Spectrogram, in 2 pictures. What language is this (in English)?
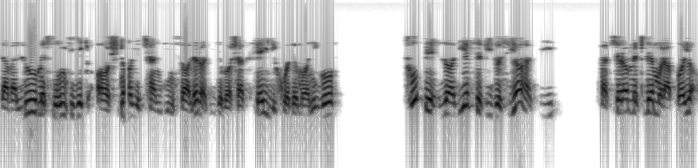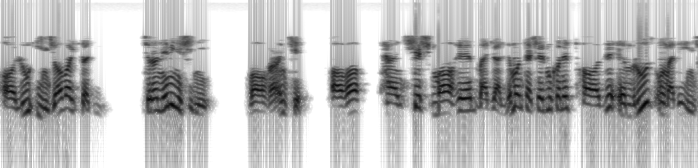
Persian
